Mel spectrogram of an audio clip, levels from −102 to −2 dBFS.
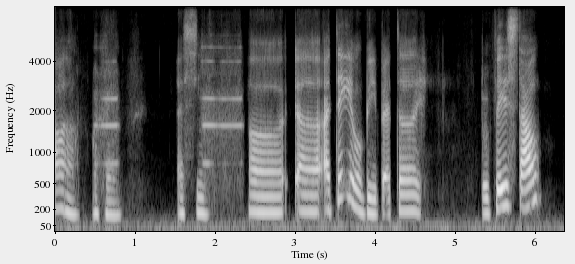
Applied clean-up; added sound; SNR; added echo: neural diffusion model UNIVERSE++.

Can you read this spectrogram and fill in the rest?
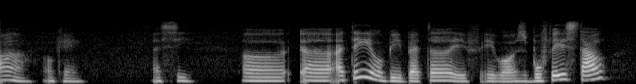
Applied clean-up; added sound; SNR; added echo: neural mask model Resemble Enhance denoiser.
